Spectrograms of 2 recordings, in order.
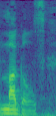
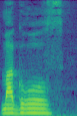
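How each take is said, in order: First: It is said in a plain, ordinary accent. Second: It is said in an odd, put-on accent. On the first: It is how everyone else pronounces it. "Everybody in the fucking six films that pronounces it Muggles" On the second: It imitates one actor's unusual pronunciation. "I love the way he pronounces this"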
